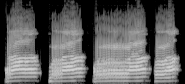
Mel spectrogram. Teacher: जीव में दो तीन बार कंपन होता है · जीभ में 2-3 बार कंपन होता है, वो प्रकंपित व्यंजन होता है।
